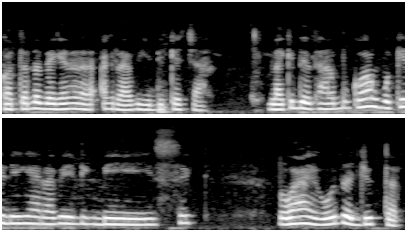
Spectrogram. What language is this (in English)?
Kalenjin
